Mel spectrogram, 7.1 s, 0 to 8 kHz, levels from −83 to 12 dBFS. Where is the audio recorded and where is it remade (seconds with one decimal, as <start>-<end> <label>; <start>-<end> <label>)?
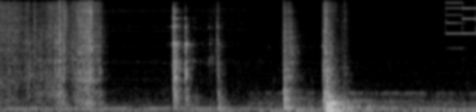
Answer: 0.0-1.2 recorded; 1.2-2.9 remade; 2.9-4.3 recorded; 4.3-5.0 remade; 5.0-7.1 recorded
